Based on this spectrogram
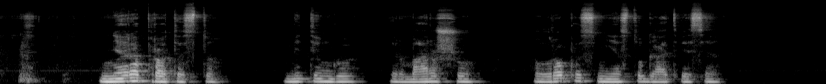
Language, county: Lithuanian, Vilnius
